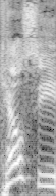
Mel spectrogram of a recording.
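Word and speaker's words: Kelce: Kelsey's.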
